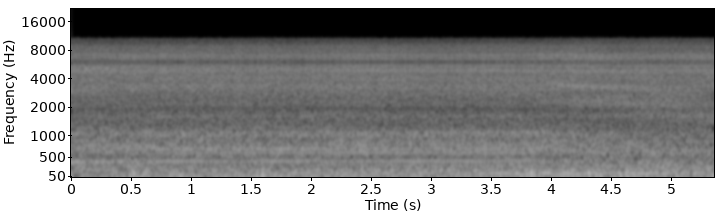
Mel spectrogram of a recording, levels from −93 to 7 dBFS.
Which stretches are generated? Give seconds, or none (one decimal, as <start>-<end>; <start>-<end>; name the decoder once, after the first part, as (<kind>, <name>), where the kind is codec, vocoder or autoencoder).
0.0-0.7 (autoencoder, DAC-VAE); 3.9-5.4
